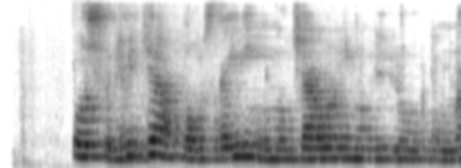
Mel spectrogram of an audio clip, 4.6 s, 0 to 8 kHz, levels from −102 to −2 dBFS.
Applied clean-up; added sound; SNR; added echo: neural mask model DeepFilterNet 3.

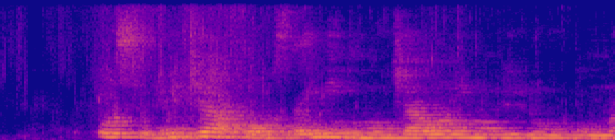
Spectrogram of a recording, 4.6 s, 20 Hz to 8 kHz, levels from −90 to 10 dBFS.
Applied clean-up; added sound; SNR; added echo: neural separator model SepFormer DNS4.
